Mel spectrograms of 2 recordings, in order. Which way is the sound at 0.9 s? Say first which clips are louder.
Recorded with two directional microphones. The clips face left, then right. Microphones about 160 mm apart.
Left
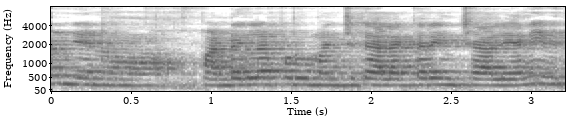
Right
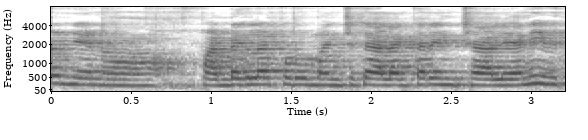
Right 4 dB; 45° right (ahead or behind).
